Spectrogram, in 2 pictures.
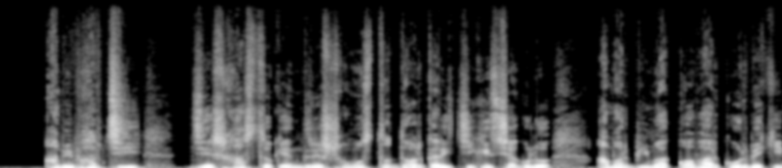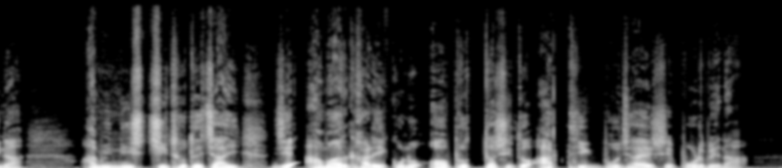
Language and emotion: Bengali, fearful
